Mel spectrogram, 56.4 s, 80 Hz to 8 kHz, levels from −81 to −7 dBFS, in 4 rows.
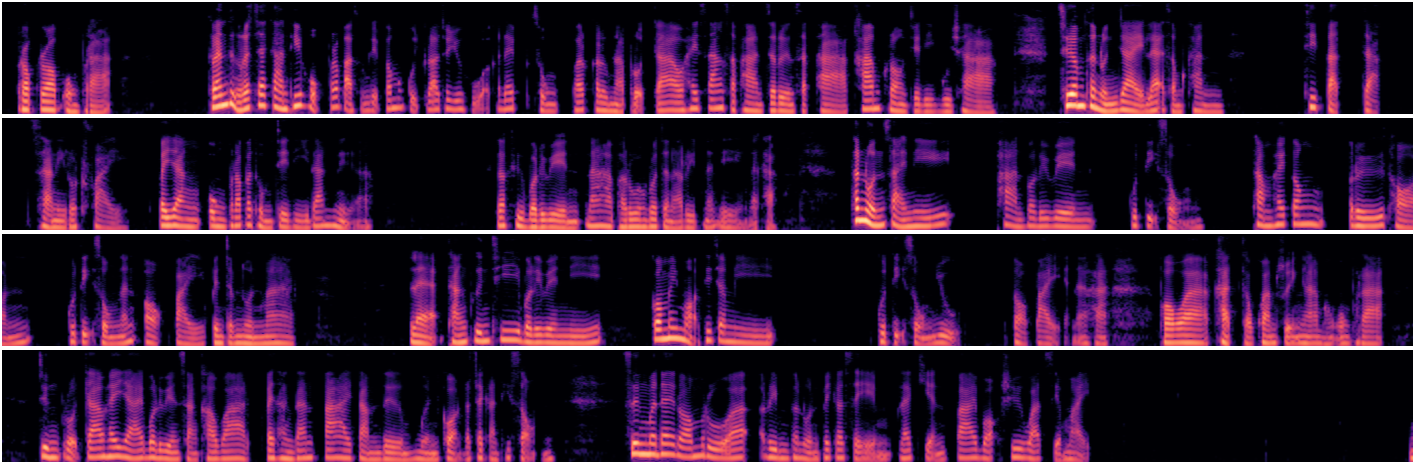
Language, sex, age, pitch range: Thai, female, 20-39, 130-165 Hz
